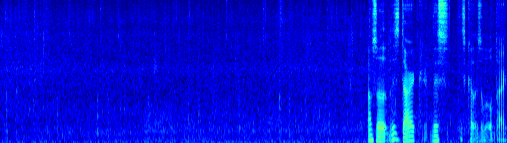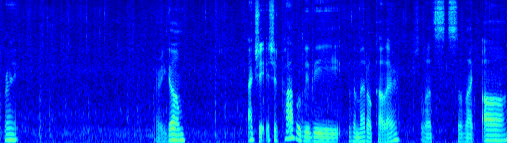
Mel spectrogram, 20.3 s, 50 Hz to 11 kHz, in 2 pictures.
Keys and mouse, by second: 1.4-2.4 drag, 7.6 click, 8.9 drag, 11.9 click, 16.2 click, 19.2 Tab, 19.2 a.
